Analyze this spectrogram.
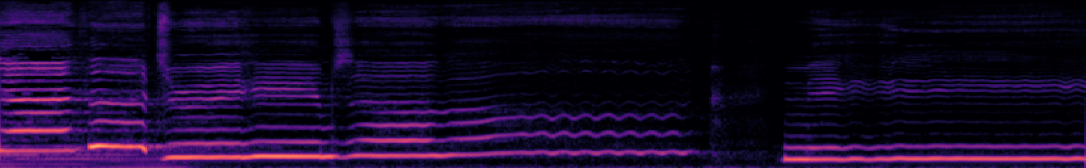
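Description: A recorded song: a singer holds long notes with vibrato, sliding slowly upward over a few seconds. A brief break comes about five seconds in, then another long held lower note.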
